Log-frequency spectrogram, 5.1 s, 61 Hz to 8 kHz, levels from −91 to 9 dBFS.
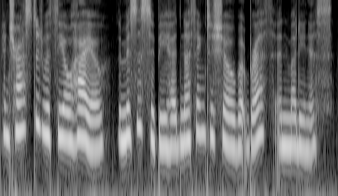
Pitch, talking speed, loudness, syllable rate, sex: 245 Hz, 165 wpm, -16 LUFS, 4.8 syllables/s, female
